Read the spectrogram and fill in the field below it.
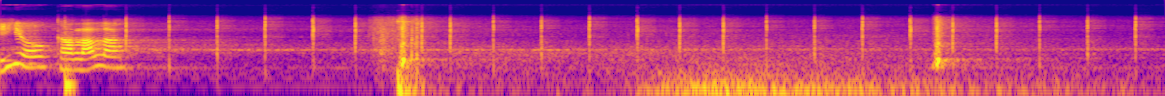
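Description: Small footsteps tap quickly and evenly.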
